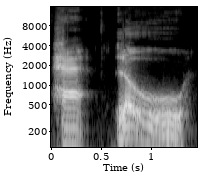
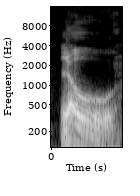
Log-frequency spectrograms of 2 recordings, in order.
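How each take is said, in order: First: "hello" said slowly with a long second syllable lo, falling; "hello" stretched, lo held long and falling; hello split into syllables. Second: Said in the usual way. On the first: Shown as a demonstration. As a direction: draw out the lo in "hello" for the lesson. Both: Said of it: "So second syllable".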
